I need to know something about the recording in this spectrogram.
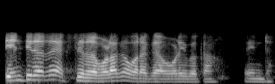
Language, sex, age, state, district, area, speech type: Kannada, male, 30-45, Karnataka, Shimoga, urban, conversation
